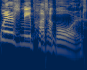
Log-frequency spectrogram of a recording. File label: "boring", Irish; speech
